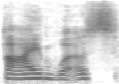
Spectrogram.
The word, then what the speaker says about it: Aiwass: So it's pronounced Iwas, and it's spelled AIWASS.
